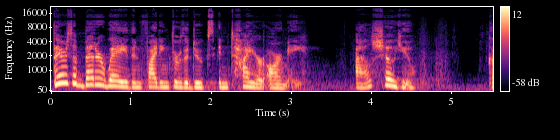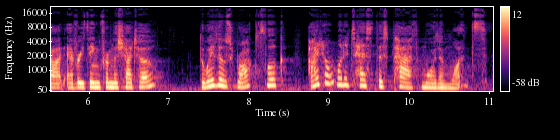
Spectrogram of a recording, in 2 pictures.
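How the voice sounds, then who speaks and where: Woman acting an earnest, quick-witted elf, reverberant. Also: medium pitch, lively intonation, lightly acted. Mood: playful, confident. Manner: earnest, lightly playful. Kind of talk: video game character acting.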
